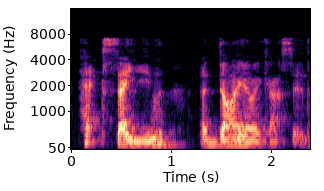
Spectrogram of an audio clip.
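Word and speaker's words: hexanedioic acid: Hexane a dioic acid. That's the pronunciation.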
